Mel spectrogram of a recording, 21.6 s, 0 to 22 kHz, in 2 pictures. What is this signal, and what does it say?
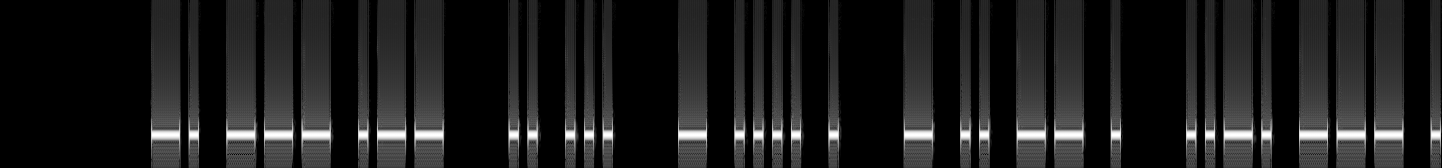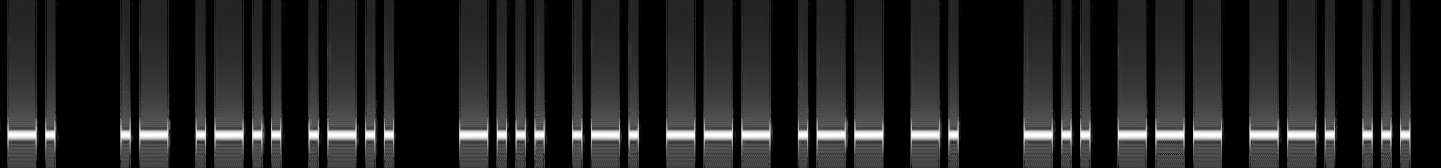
Morse code, heard as a keyed tone, about 17 wpm, 700 Hz. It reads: NOW IS THE TIME FOR ALL BROWN DOGS
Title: Pangram Challenge v2 - 17wpm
